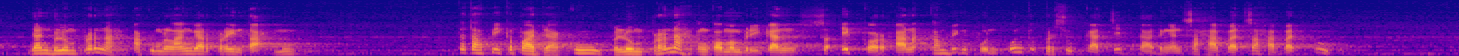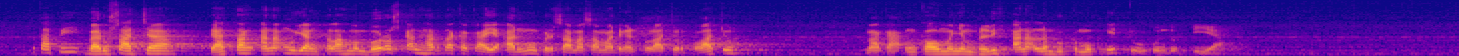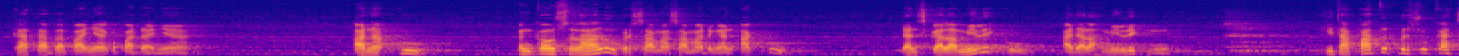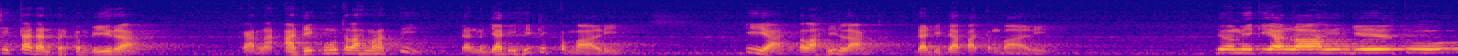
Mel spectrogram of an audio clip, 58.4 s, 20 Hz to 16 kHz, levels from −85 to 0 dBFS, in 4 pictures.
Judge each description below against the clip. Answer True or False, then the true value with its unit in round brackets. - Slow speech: True (80 wpm)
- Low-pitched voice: False (160 Hz)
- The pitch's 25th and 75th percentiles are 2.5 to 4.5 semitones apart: False (5.0 semitones)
